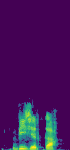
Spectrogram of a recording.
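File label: "визирка", Komi, female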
